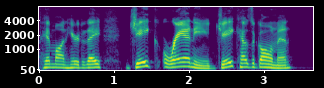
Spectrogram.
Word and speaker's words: Ranney: Did I pronounce your name right, by the way, Ranny? Yes. You're actually one of the only people that have ever pronounced it right. So, hell yeah. That's good. What's What's the worst uh pronunciation of your name uh that you've gotten? Well, honestly, I've heard Rainey. Um Renee.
